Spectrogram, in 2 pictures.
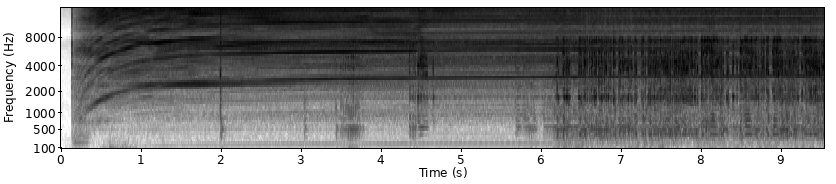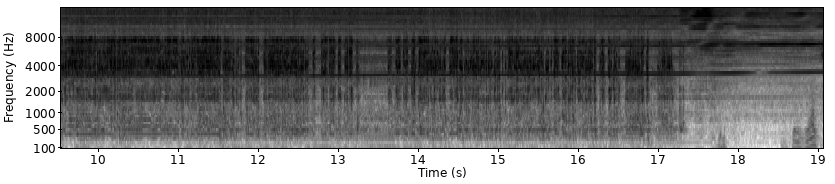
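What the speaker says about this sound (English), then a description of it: "take my Dremel and grind that little pin in the center off" A Dremel rotary tool grinds off a small center pin in a CUISINE 5100 food processor, a steady high-pitched whine that starts, briefly pauses, then runs loud and continuous for most of the span before cutting off near the end.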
